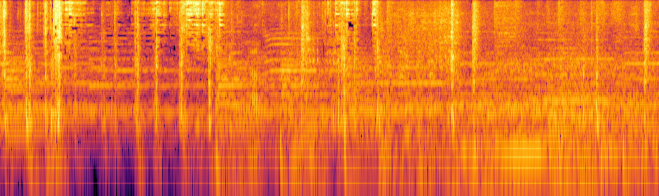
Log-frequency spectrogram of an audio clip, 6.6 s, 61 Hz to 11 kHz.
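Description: Keys jangling at the ignition of a Daihatsu Sigra 1.2, then about two seconds in its engine starts and settles into a steady low idle. Background music plays throughout.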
